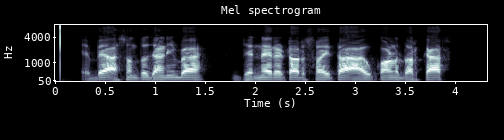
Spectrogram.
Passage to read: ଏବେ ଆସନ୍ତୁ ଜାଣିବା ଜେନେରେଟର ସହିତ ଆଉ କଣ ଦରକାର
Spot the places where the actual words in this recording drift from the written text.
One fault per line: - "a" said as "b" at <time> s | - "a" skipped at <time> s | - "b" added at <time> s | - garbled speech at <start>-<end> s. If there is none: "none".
none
